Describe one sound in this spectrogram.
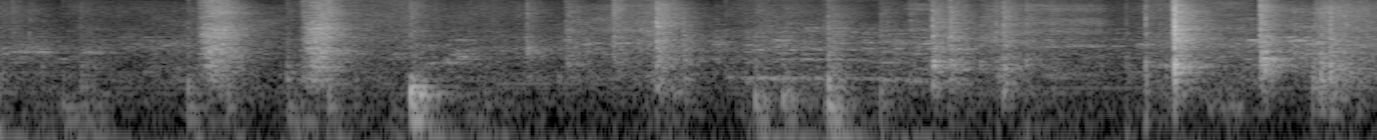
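Cardboard boxes knock and slide on a table.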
